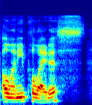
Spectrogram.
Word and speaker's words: Eleni Polites: start his sport um so my name is pronounced alen politus um I was super athletic Growing Up played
